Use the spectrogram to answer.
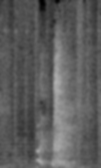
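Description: A single sharp human sneeze bursts out after a brief rising intake of breath, loud and explosive, then trails off into a quiet background.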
